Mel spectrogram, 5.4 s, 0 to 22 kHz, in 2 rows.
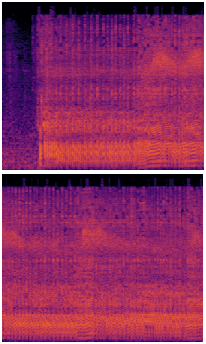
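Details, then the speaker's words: Weed Eater GTI15T two-stroke trimmer on 40:1 mix, after fuel line replacement: high buzzy snarl that wavers and surges; fuel-starved, lean running because the fuel filter stands up too high in the tank. "so find a bit of an issue here part of reason life feels like it sounds like it's starving for fuel it's because the fuel line right"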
